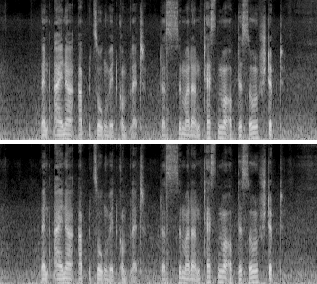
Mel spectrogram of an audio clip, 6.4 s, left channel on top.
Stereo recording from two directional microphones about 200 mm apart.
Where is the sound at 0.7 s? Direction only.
20° right (ahead or behind).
